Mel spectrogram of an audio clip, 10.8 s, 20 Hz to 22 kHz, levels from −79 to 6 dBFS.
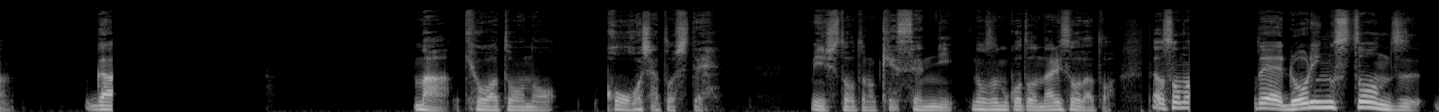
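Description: At 0.85 s the speech drops out for 1.13 s in a stream reconnect: the connection broke, the player sat silent, then restarted decoding mid-stream, resuming at 2.01 s roughly 0.7 s further on, so a stretch of speech is skipped. The waveform shows a flat gap, and the spectrogram a fully empty band, with a fade-in at the restart. A shorter reconnect runs from 8.93 to 9.43 s, with 0.47 s of silence, picking up about 0.4 s later.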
